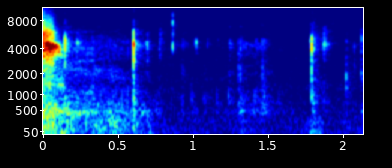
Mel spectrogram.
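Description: Computer keyboard keys tapped a few times, faint and irregularly spaced, while text is being edited.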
